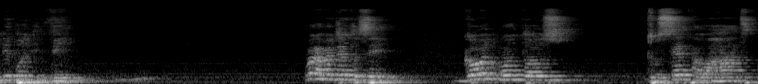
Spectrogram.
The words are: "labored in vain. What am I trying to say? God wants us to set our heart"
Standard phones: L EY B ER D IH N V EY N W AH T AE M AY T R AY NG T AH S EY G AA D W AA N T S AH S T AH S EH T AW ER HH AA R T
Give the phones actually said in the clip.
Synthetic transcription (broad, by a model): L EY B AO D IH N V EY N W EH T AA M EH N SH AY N T AH S EY G AA D W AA N T AO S T AH S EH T AW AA HH AA T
